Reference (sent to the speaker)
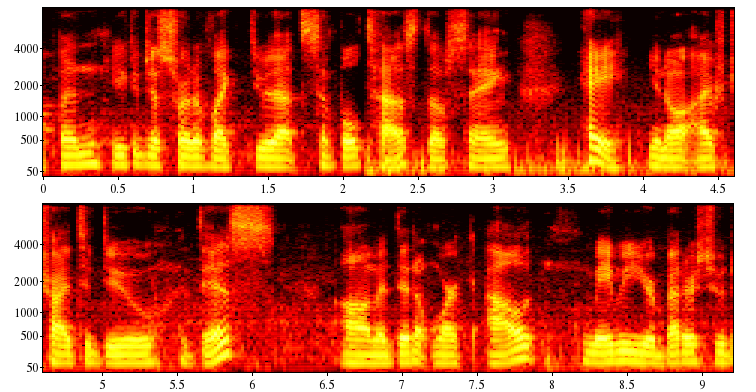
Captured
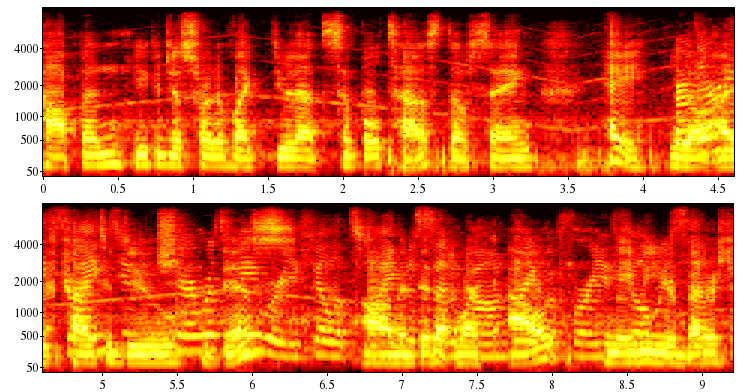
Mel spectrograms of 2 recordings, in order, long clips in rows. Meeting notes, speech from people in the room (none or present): present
